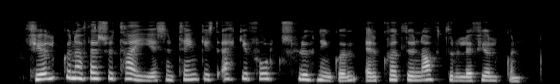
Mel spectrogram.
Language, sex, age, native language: Icelandic, female, 40-49, Icelandic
